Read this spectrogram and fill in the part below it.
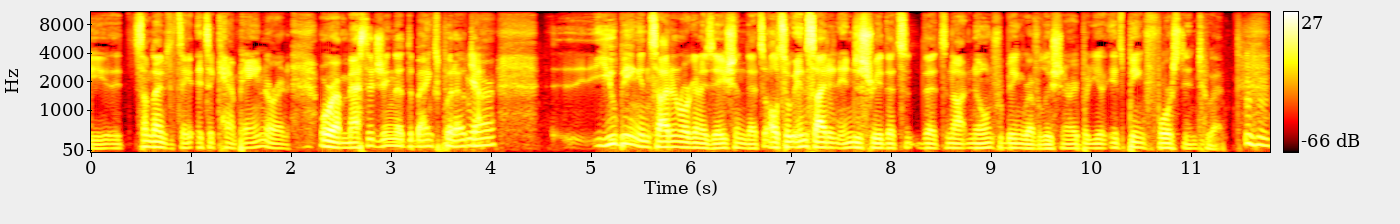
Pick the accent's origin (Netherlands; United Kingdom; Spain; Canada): Canada; Montreal, Quebec; I grew up in Montreal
